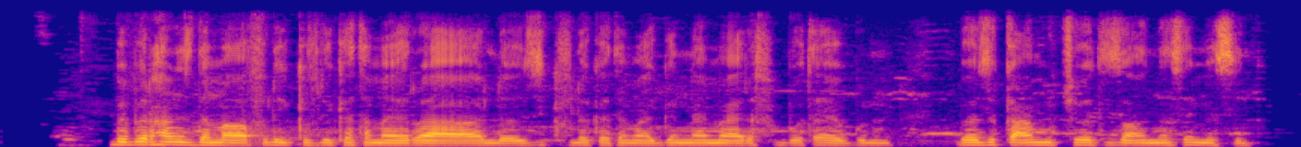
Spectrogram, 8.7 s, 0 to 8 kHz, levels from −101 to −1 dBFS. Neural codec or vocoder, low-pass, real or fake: none; 7.2 kHz; real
